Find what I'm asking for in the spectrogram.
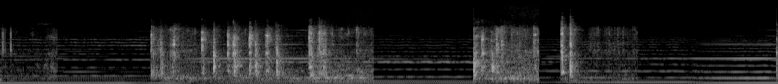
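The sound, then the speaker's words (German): Dice rattle and clatter across a hard surface in a long burst of rapid clicks, followed by two shorter tumbling bursts, with a steady tonal hum underneath; the dice are rolled for an investigation check in a tabletop role-playing game. “Soll ich da würfeln? Ja, auf Investigation bitte.”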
